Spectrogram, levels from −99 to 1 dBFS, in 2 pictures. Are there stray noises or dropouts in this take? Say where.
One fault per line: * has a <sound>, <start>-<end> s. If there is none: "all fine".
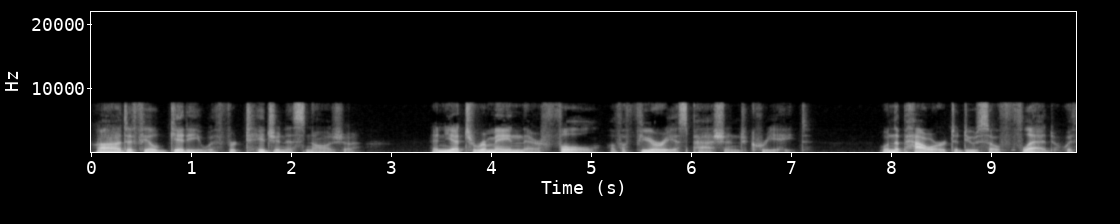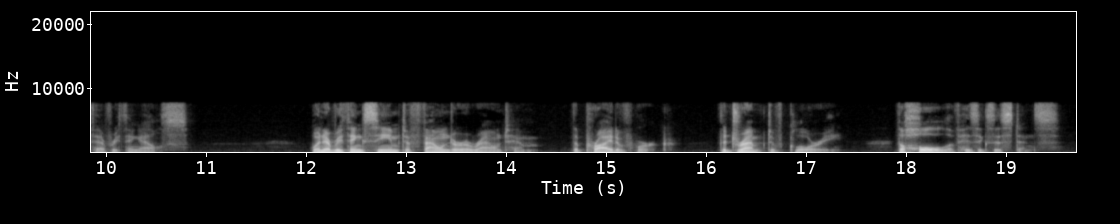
all fine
